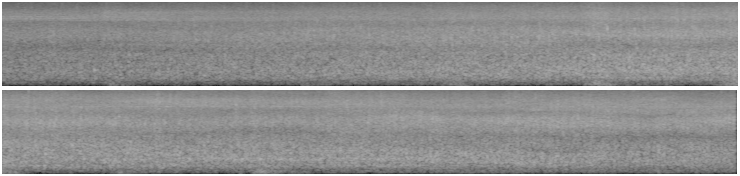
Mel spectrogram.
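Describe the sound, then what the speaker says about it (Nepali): Steady, dense rush of a waterfall on the Ghata Khola stream in hilly Nepal, heard close and loud throughout with no breaks and no voices. "यो हो घाटा खोलाको झरना।"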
